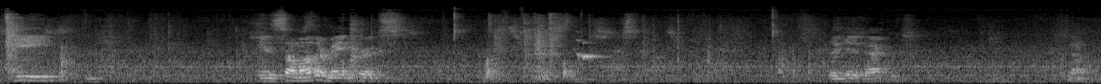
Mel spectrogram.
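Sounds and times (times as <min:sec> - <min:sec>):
high marker squeak: 0:05.8 - 0:06.2.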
